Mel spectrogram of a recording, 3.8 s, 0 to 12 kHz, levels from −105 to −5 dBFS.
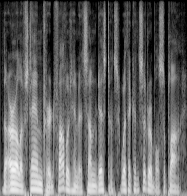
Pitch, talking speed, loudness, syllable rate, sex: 95 Hz, 210 wpm, -19 LUFS, 6.6 syllables/s, male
